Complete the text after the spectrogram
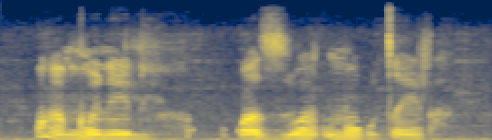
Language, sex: Xhosa, female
